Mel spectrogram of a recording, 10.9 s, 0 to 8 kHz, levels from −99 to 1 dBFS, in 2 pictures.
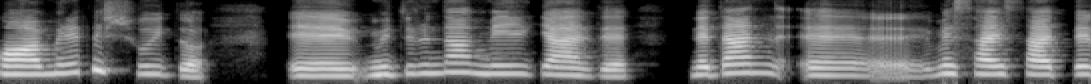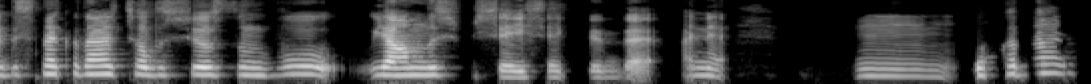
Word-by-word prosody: muamele 255 +5 +6
de 370 - +4
şuydu. 260 - -4 0.4
Eee, 205 -1 +3
müdüründen 280 +6 0
mail 270 -1 -2
geldi. 205 -6 +2 0.3
Neden, 280 +4 +4
eee, 215 -3 -2
mesai 260 0 +4
saatleri 245 -1 +3
dışına 240 +2 -2
kadar 255 0 0
çalışıyorsun, 230 -2 -3
bu 255 - -4
yanlış 230 0 +2
bir - - -25
şey 175 -1 -5
şeklinde. 175 0 -10
Hani, 220 -3 -10 0.7
ımm, 200 -3 -14
o 220 0 -6
kadar 280 +3 -8
235 Hz, 125 wpm, -21 LUFS, 215-260 Hz, 0.7 s, muamele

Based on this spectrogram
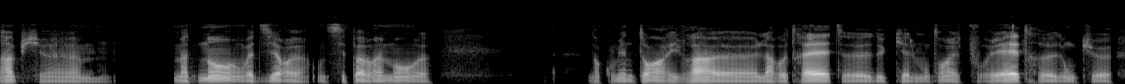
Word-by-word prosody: Ah 90 -1 +2
puis, - - -7
hem, 70 -2 -7 0.6
maintenant, 95 0 +1
on 75 - -5
va 80 - 0
dire, 75 - -1
heu, 70 -3 -3
on - - -12
sait - - -9
pas 85 -1 +1
vraiment, 85 0 -2
heu 70 - -7 1.6
dans - - -10
combien 85 0 -7
de - - -6
temps 90 -1 +1
arrivera, 85 +1 +3 0.4
heu, - - -3
la 75 +1 -1
retraite, 95 +6 +5
heu? 75 0 -3
De 80 +1 -6
quel 75 - -7
montant 80 +1 -6
elle 80 -1 -6
pourrait 85 +3 -7
être, 95 +3 +5
heu? 75 0 -2
Donc, 80 -1 -8
heu, 70 -1 -4
80 Hz, 165 wpm, -23 LUFS, 75-85 Hz, 1.6 s, retraite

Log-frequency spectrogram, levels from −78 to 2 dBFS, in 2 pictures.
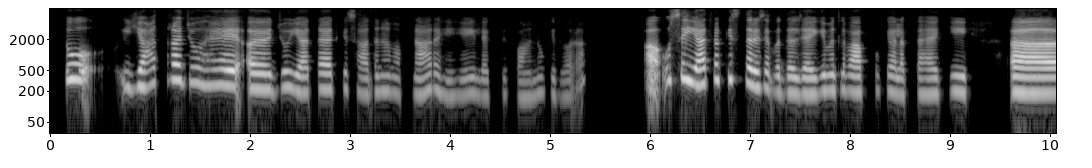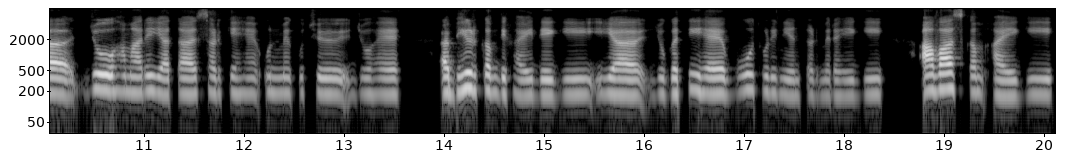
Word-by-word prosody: तो - - +1 0.2
यात्रा 255 +8 0
जो 295 -1 -8
है 260 -1 +2
अ, 220 -1 +1
जो 240 - -6
यातायात 215 +1 -3
के 230 - -13
साधन 195 -1 -12
हम 200 -2 -12
अपना 180 +2 -9
रहे 190 -7 -12
हैं 170 +2 -13
इलेक्ट्रिक 165 0 -17
वाहनों 155 +4 -16
के 185 -2 -21
द्वारा 160 - -19 0.6
अ, - - +6
उससे 325 +2 -2
यात्रा 280 +1 +4
किस 340 0 -4
तरह 275 -4 +5
से 230 -1 -6
बदल 190 -2 -5
जाएगी 180 +2 -3
मतलब 210 0 -7
आपको 195 +1 -19
क्या 200 -1 -8
लगता 175 0 -9
है 175 0 -6
कि 195 +2 -7 0.5
अ, - - +4 0.8
जो 215 0 +4
हमारी 200 0 -4
यातायात 175 0 -1
सड़कें 185 0 -9
हैं 180 -1 -11
उनमें 185 -1 -10
कुछ 185 +1 -21
जो 175 0 -7
है 175 0 -6 0.4
अ, 185 - +4
भीड़ 210 +6 +2
कम 200 -3 -2
दिखाई 170 -2 -6
देगी 170 +2 -6
या 175 -1 +3 0.2
जो 175 +2 -13
गति 180 +5 -4
है 180 -1 +2
वो 195 +5 -7
थोड़ी 195 -3 -12
नियंत्रण 165 -1 -13
में 165 - -14
रहेगी 165 +2 -11 0.4
आवाज़ 220 +2 +7
कम 195 -2 -7
आएगी 165 +1 -6
185 Hz, 175 wpm, -19 LUFS, 175-215 Hz, 0.8 s, आवाज़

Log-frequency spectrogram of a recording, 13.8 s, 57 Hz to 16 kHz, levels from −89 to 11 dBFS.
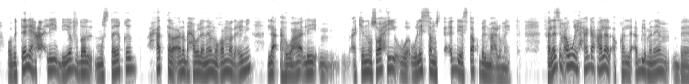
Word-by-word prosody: وبالتالي 135 - +2
عقلي 150 -1 +1
بيفضل 125 0 0
مُستيقظ 135 +9 -1 0.3
حتّى 160 -3 0
لو - - +4
أنا 135 +2 +2
باحاول 120 -1 0
أنام 125 +3 +2
وأغمّض 120 +2 0
عيني 135 - -2 0.3
لأ، 115 +3 +3
هو 105 +2 0
عقلي 125 +2 +2
ام 110 - -9 0.4
أكنٌه 130 +1 -1
صاحي 150 +6 +4
و 110 -2 -4
ولسّه 140 +4 +1
مستعد 140 +4 -3
يستقبل 120 -1 -1
معلومات. 85 -4 -4 0.7
فلازم 180 - +1
أول 190 -3 +2
حاجة 170 +1 -2
على 160 +4 +4
الأقل 120 -2 -5
قبل 135 +1 -2
ما 115 -2 -2
أنام 130 +2 -3
ب 100 -1 -9
125 Hz, 135 wpm, -24 LUFS, 110-150 Hz, 0.7 s, لو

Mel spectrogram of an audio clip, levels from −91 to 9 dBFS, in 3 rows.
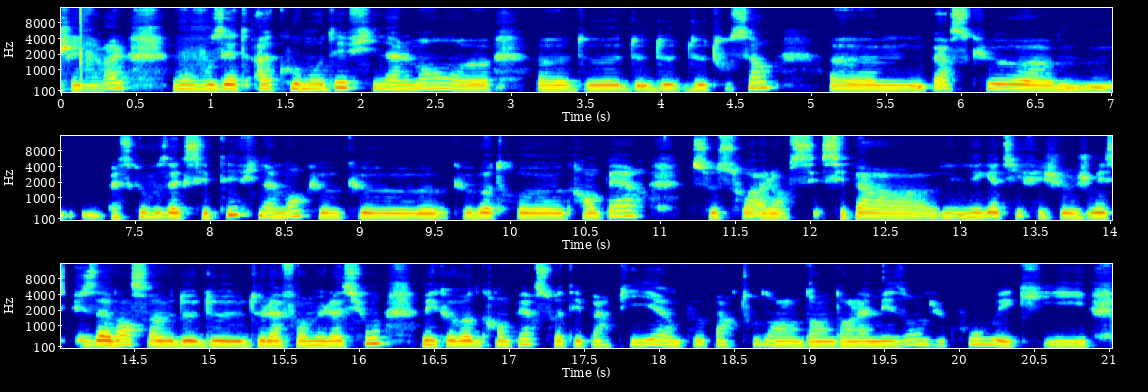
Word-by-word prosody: générale 170 +7 0 0.3
vous 185 0 +2
vous 180 +1 +1
êtes 185 - +4
accommodés 195 +3 +2
finalement, 195 -2 -2
heu, 180 0 0 0.3
heu, 170 -1 0
de 175 -1 +3
de 160 - 0
de 180 +2 0
de 175 +2 -2
tout 190 +1 -9
ça. 230 +5 -2 0.4
Hem, 175 -2 +1
parce 185 - -1
que, 210 - -5
hem, 185 - +2 0.3
parce 175 -4 -5
que - - -4
vous 180 -1 -1
acceptez 175 +8 +3
finalement 215 -6 -2
que 175 -6 -2
que 170 -1 +2
que 180 - -3
votre, 180 0 0
heu, 170 0 +2
grand-père 220 +7 -3 0.3
se 180 - +1
soit 180 +1 -2
alors 165 0 0
c 165 - -1
c'est 190 - +2
pas, 175 -3 0
heu, - - -5
n 180 - 0
négatif 190 +4 0
et - - -3
je 170 0 0
je 170 - -1
m'excuse 180 0 +1
d'avance, 195 +2 +6
hein, 180 -2 +4
de 175 0 +6
de 175 +1 +5
de 175 +3 +1
la 175 0 +4
formulation. 175 +7 +2 0.3
Mais 185 - +5
que 185 - -2
votre 180 -1 +4
grand-père 185 +6 -4
soit 180 -4 -4
éparpillé 175 +3 -4
un 175 -3 -3
peu 180 +2 -7
partout 175 +3 -10
dans 175 -4 -2
dans 165 0 0
dans 165 0 -1
la 170 0 +1
maison 175 +5 0
du 175 -4 -11
coup 220 -1 -4
et 170 -3 +2
qui, 165 0 -6
180 Hz, 190 wpm, -23 LUFS, 170-190 Hz, 0.4 s, d'avance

